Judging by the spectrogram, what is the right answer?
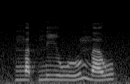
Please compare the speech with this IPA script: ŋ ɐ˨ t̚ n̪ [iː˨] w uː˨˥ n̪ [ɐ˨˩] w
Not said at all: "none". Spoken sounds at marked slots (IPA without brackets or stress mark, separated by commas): iː˨, ɐ˨˧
